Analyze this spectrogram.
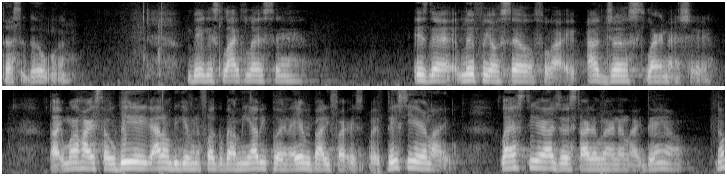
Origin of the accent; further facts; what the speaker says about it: Arlington, Texas, United States; growing up in Arlington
